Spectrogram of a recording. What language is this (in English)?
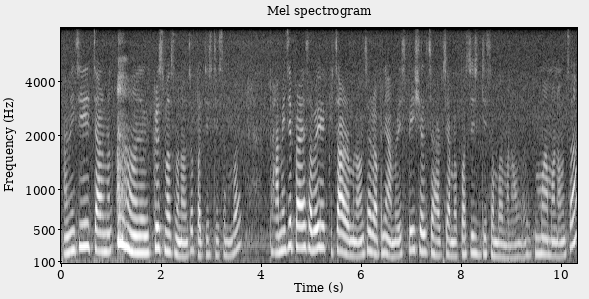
Nepali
